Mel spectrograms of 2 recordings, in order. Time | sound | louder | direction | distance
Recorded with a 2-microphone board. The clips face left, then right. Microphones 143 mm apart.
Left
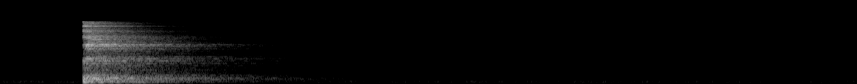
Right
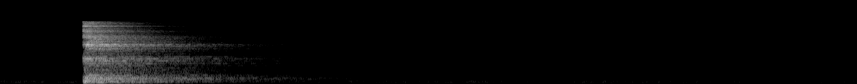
0.8 | a clunk | left 2 dB | 50° left (ahead or behind) | 1.8 m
